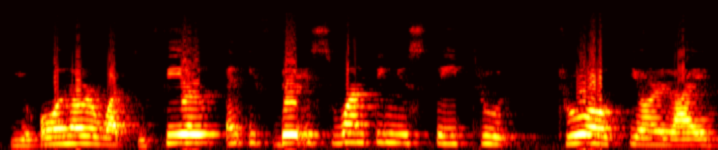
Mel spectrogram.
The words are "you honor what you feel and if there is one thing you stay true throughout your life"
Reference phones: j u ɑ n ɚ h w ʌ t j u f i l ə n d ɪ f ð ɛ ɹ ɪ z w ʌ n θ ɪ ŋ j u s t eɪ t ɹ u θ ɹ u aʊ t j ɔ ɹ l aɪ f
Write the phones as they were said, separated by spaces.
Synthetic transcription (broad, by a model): j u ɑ n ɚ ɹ w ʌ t j u f i l ə n d ɪ f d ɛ ɹ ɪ s w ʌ n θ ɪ ŋ j u s t eɪ t ɹ u t ɹ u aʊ t j ɔ ɹ l aɪ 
